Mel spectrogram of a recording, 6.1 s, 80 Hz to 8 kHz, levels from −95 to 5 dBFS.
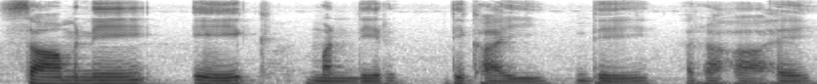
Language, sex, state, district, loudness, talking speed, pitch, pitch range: Hindi, male, Rajasthan, Jaipur, -21 LUFS, 70 wpm, 105 Hz, 95-110 Hz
